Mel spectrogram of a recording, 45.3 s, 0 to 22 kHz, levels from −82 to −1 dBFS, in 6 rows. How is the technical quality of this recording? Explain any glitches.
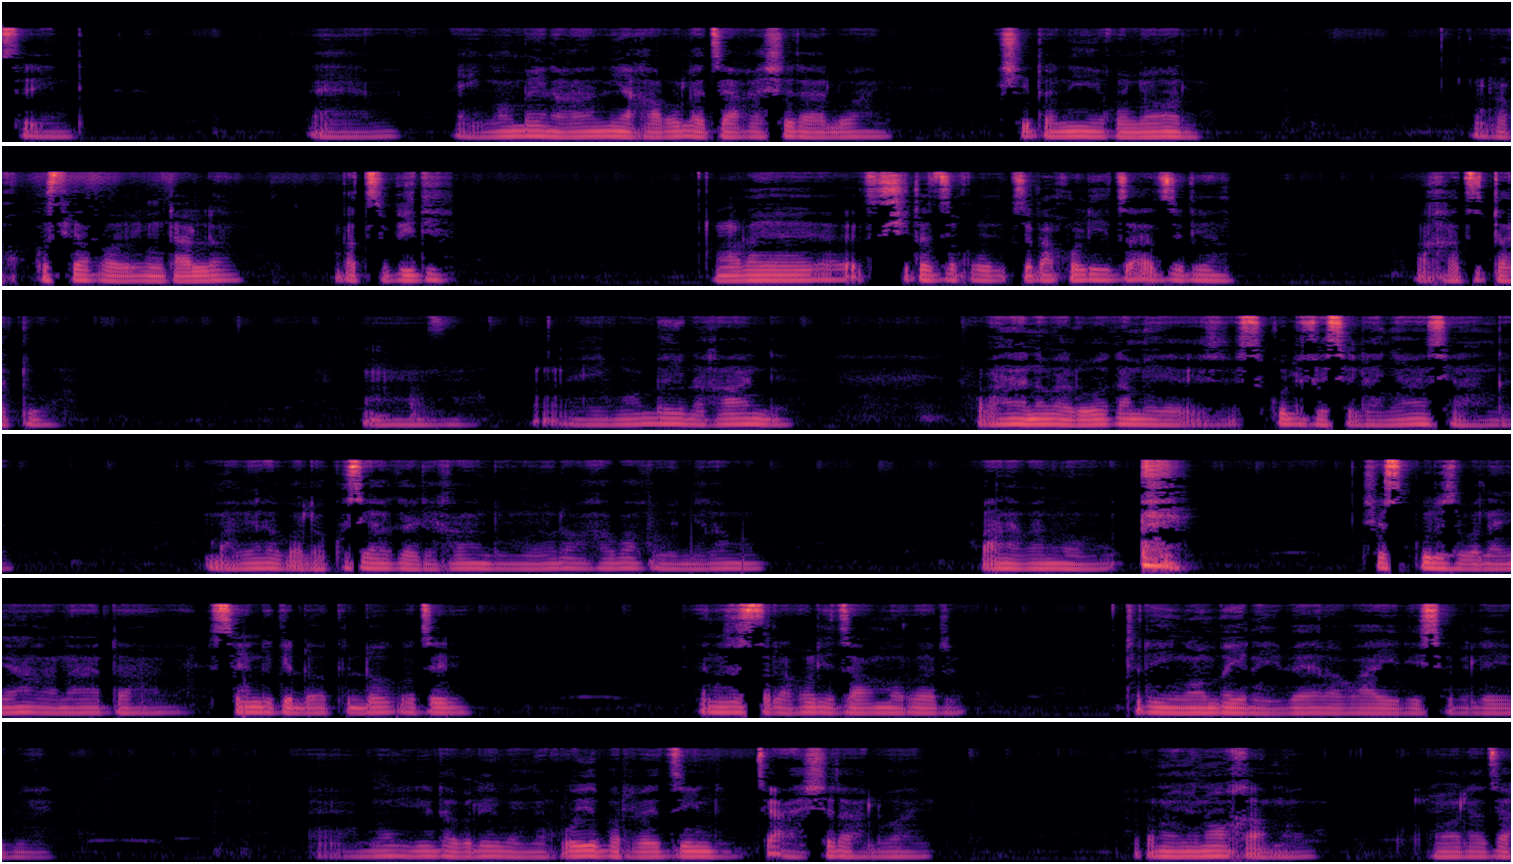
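The speech has technical faults: a plainly audible coded, watery quality throughout, and two separate runs of ticking.

Throughout, nothing sounds above 11.2 kHz, and the sound is swirly rather than simply dull. That points to MP3 compression, likely at a low bitrate around 48 kbps, where the encoder drops weak frequency detail frame by frame.

CD scratch ticks run from 25.82 to 27.86 s (9 ticks) and from 30.37 to 33.42 s (13 ticks). They come about four a second and vary in strength. The longest in the first run lasts around 10 ms, and in the second around 5 ms. A blemish defeats error correction once per disc turn, and that steady spacing sets them apart from random clicks.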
